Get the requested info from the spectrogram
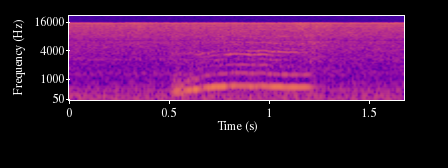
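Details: Angry pet cat indoors, one of two cats including a white one with an attitude; a single rising then level, tense meow-yowl lasting under a second, room quiet around it.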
